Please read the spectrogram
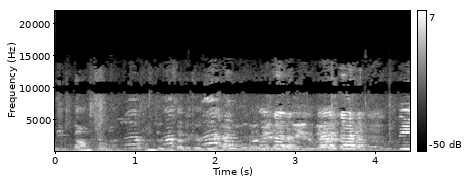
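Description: Young children's voices, talking and chattering while they play.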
